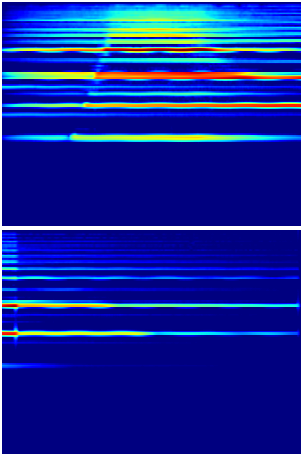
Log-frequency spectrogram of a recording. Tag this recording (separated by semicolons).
bell; experimental; multisample; reaktor; tubular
